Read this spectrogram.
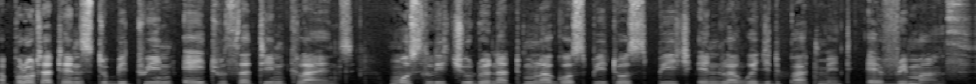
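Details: Adult male speaker; ordinary speech.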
